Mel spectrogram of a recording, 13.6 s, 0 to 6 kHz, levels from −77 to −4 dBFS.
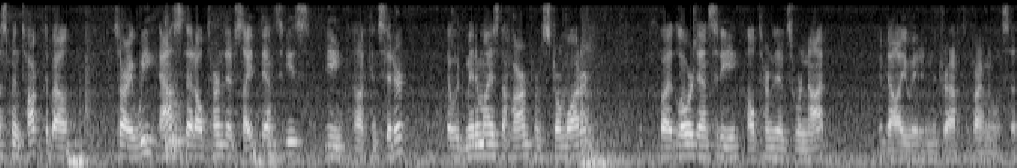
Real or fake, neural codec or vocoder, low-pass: real; none; 5.4 kHz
